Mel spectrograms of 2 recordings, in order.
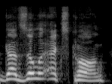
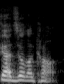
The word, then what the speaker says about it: Godzilla x Kong: or whatever um and the X is not pronounced it's just just put there for a like like a as a symbol doesn't mean anything so it's not Godzilla X Kong it's just Godzilla Kong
